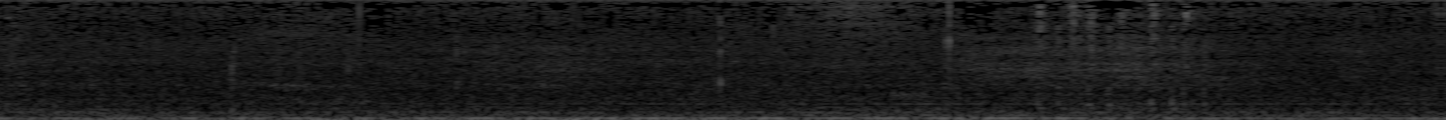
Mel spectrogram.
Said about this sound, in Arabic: المروحة طفوها بلا صح.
